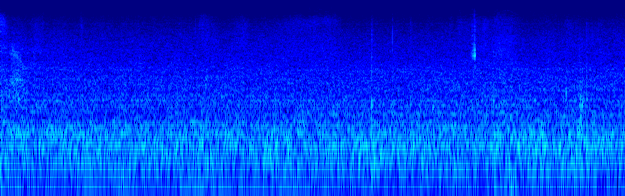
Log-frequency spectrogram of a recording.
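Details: Soft hiss and rustling hold steady throughout, with no animal voice standing out.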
